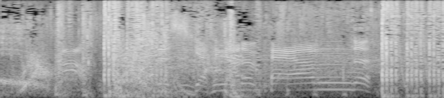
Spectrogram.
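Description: Gunshots fire in loud bursts.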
